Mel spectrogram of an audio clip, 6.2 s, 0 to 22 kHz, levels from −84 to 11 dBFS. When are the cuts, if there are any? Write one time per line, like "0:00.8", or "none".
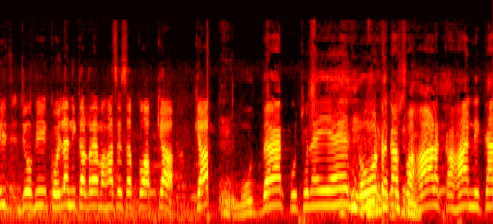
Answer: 0:02.6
